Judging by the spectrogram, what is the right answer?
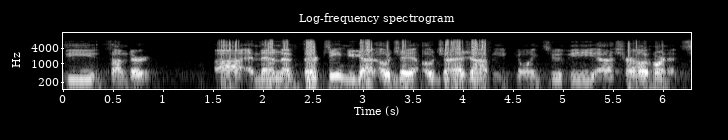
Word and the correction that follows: Agbaji: So, Agbaji. You don't pronounce the G. – Agbaji.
